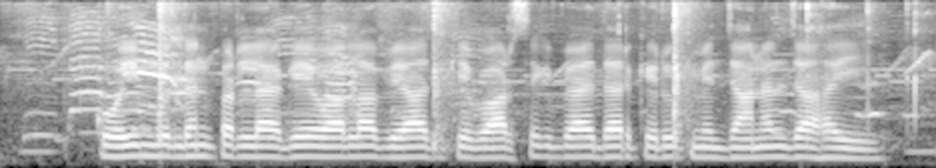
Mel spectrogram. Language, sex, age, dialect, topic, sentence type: Magahi, male, 56-60, Central/Standard, banking, statement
